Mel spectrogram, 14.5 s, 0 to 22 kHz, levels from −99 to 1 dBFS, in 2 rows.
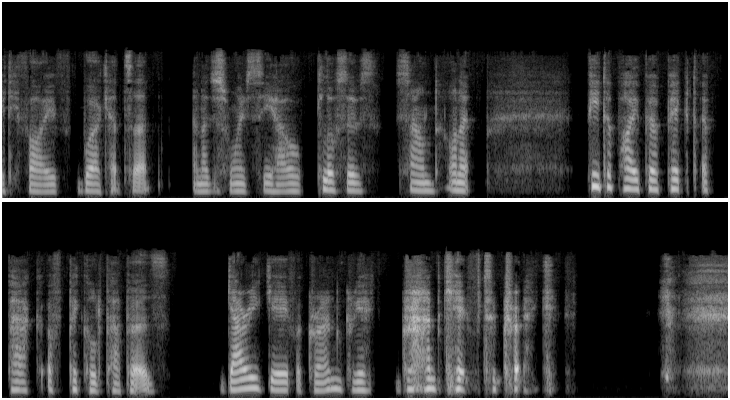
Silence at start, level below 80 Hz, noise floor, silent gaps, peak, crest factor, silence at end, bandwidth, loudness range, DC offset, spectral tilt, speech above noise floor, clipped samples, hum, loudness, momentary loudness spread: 0 s; -80 dBFS; -90 dBFS; none; -8 dBFS; 24 dB; 0 s; 8.2 kHz; 6 LU; under 0.1%; -5 dB/octave; 60 dB; under 0.1%; none; -31 LUFS; 17 LU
